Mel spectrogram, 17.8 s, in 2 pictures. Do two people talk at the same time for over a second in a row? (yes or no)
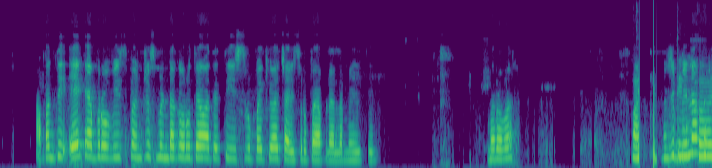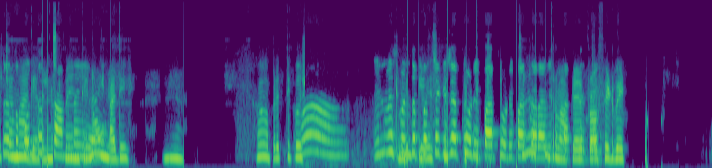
yes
